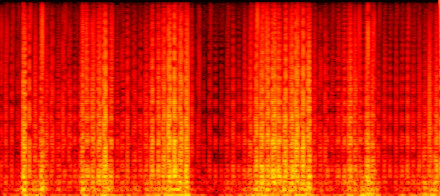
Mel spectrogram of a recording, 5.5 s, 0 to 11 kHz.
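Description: Synthesized helicopter sound from the Cobra 1 software synth: an uneven, pulsing rotor chop, mostly low in pitch, that swells and dips in loudness.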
